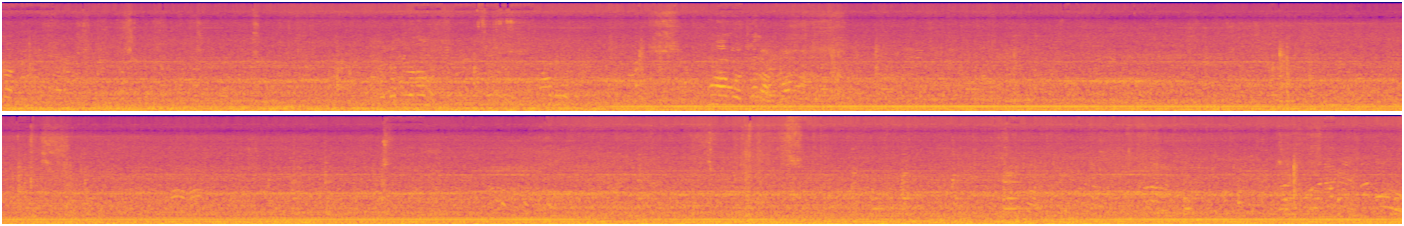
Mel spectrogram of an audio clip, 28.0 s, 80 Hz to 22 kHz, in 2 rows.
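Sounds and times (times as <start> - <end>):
boat engine running: 0.0 - 28.0.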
